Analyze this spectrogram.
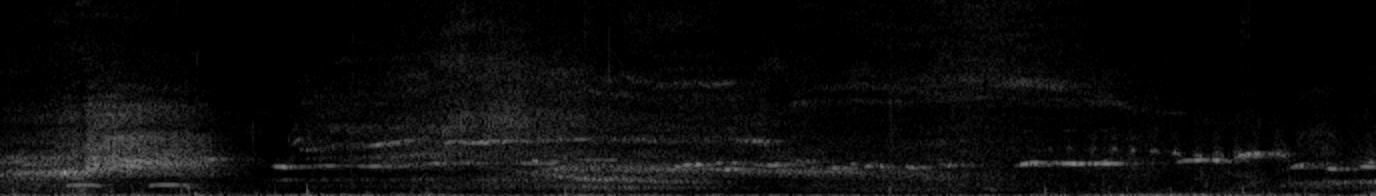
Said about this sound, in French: Il mesurait des arbres en sifflotant une petite chansonnette.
